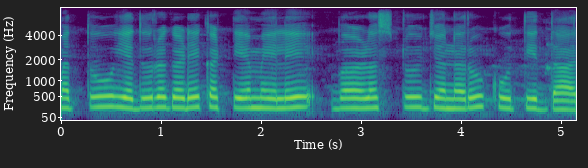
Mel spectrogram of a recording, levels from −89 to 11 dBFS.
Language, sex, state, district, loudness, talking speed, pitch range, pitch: Kannada, female, Karnataka, Bidar, -13 LUFS, 80 wpm, 220-240 Hz, 230 Hz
